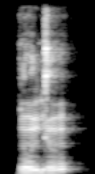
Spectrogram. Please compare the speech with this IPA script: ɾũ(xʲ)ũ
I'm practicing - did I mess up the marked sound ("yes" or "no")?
yes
